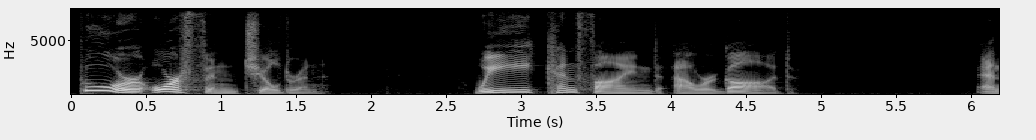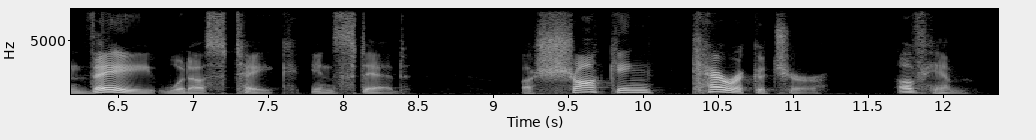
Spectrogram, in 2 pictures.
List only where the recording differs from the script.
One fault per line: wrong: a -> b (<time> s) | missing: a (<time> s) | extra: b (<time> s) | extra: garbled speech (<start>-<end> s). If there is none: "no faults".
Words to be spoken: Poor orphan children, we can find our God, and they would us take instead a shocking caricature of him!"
no faults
